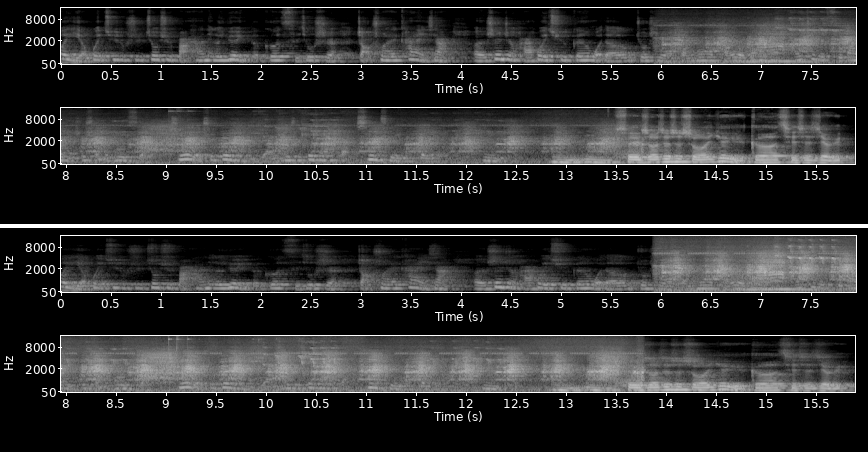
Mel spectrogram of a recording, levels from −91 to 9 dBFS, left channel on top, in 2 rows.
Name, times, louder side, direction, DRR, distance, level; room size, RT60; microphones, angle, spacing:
voice 1, 0.0-11.9 12.2-12.4, left 2 dB, 90° left, 5 dB, 1.7 m, -39 dB
sound 1, 5.9-13.8, right 9 dB, 70° right, 0.4 m, -28 dB
voice 2, 12.8-15.8, left 2 dB, 65° left, 10 dB, 0.9 m, -26 dB
10.0 x 7.2 x 6.0 m, 0.86 s
head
